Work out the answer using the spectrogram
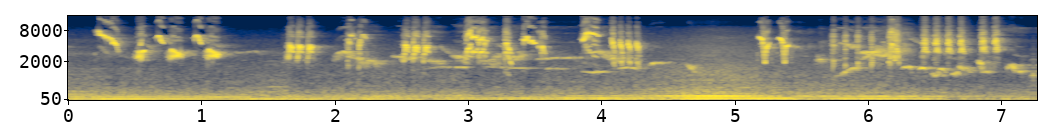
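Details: Varied teler-style song from an Orange-headed thrush, packed with material: dense, rapid bursts of sharp high notes and trills, with a brief lull midway before the chatter resumes.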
